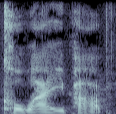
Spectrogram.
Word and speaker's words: kawaii: Now with Bastet, her skin that I love to play with her is the, uh, it's called Kawaii Pop it's like the word Hawaii, but spelled with a K because it's like K-pop Hawaii, so it's kawaii pop.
